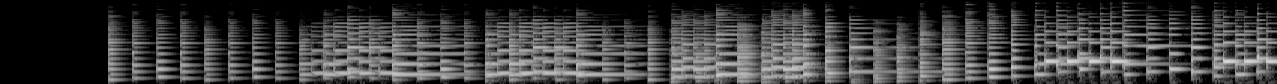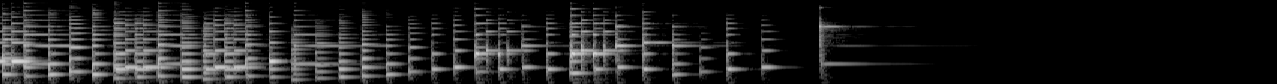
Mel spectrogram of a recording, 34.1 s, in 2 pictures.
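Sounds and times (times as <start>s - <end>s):
piano etude: 1.4s - 29.3s.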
